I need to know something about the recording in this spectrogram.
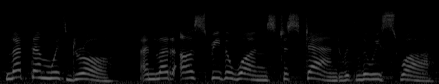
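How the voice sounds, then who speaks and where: A woman playing a solemn, composed elven leader in a video game, speaking formally and gravely. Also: a little high, unhurried, a bit bright, faint music behind. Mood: grave, pleading. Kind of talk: dramatic video game acting.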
